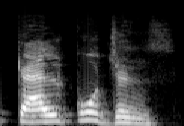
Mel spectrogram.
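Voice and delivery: usual speaking voice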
